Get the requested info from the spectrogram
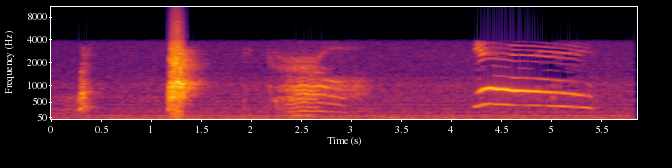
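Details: Potato, a female pet dog, barks on the command "speak" while doing tricks: one sharp, loud bark, then a drawn-out, slightly falling, tonal bark-howl lasting over a second, with the owner's voice and a faint click in the room.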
